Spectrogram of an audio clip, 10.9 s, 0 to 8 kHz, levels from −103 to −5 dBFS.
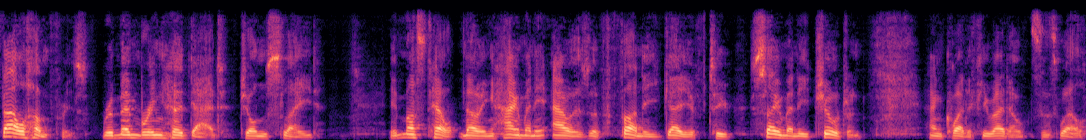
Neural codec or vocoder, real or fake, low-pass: codec, 16 kHz, 8 kbps, FreqCodec, larger model; fake; 7.2 kHz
